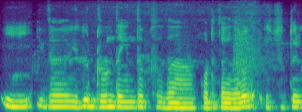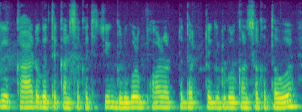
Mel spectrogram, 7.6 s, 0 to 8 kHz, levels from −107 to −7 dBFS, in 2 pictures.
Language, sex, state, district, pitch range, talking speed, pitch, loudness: Kannada, male, Karnataka, Shimoga, 130-150 Hz, 105 wpm, 135 Hz, -16 LUFS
